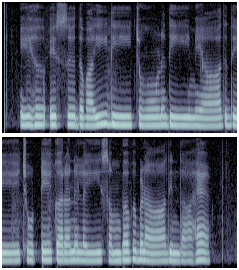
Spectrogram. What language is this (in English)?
Punjabi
